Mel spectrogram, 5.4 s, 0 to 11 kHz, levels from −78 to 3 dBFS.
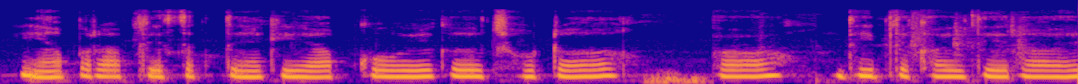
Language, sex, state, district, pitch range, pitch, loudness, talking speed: Hindi, female, Goa, North and South Goa, 205-225 Hz, 215 Hz, -17 LUFS, 180 wpm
